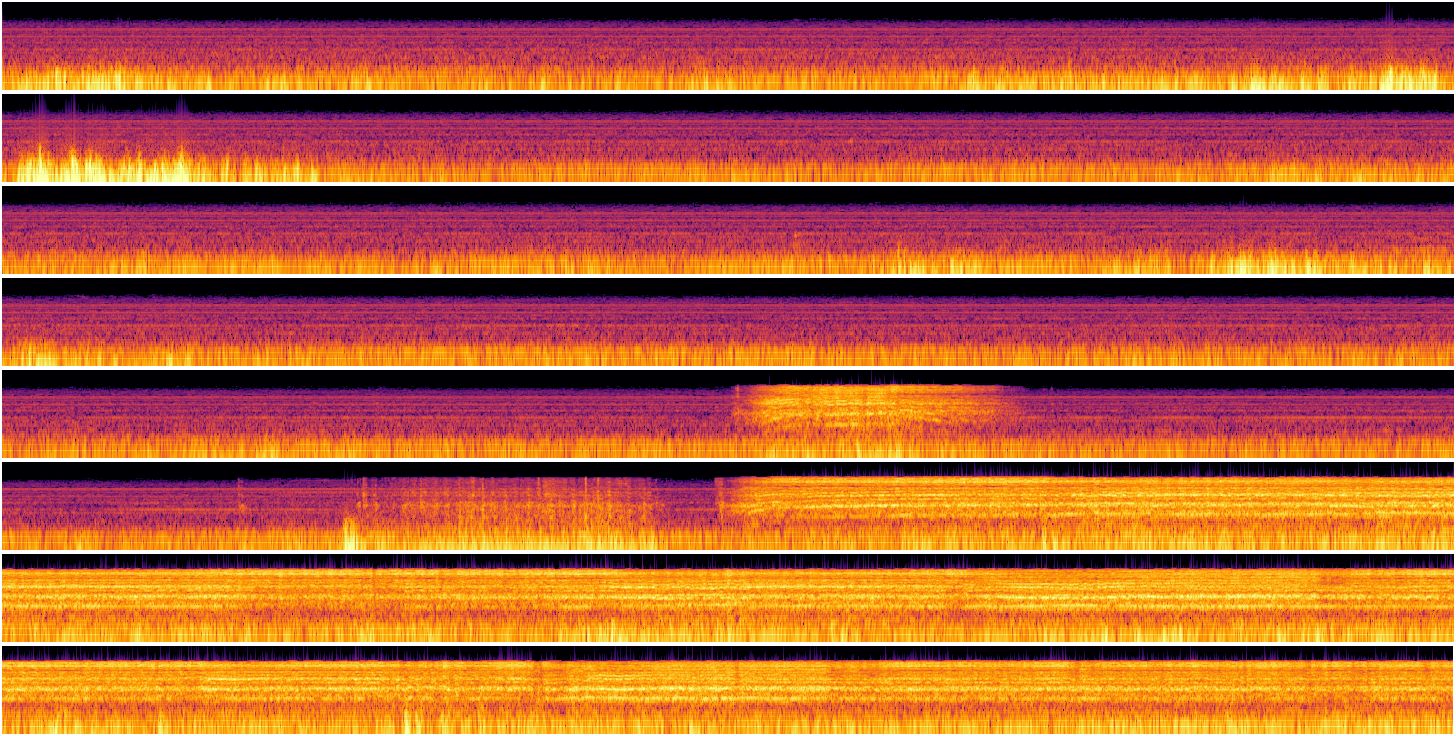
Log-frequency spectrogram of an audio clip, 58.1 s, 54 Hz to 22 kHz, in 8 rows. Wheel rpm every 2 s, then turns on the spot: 0, 0, 0, 0, 0, 0, 0, 0, 0, 0, 0, 0, 0, 0, 0, 0, 40, 0, 0, 10, 130, 160, 160, 160, 160, 160, 160, 160, 160.
none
